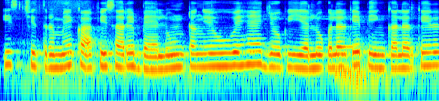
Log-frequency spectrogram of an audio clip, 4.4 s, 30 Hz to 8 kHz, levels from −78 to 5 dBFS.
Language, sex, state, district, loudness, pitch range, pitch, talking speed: Hindi, female, Bihar, West Champaran, -15 LUFS, 195-220 Hz, 205 Hz, 230 wpm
